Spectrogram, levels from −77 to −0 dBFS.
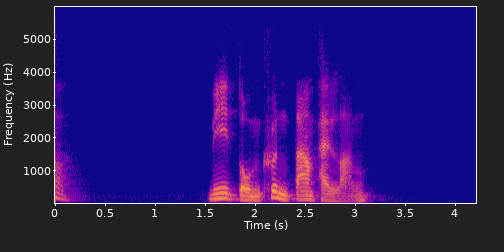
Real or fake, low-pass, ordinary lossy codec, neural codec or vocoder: fake; 5.4 kHz; none; codec, 16 kHz, about 1 kbps, DyCAST, with the encoder's durations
